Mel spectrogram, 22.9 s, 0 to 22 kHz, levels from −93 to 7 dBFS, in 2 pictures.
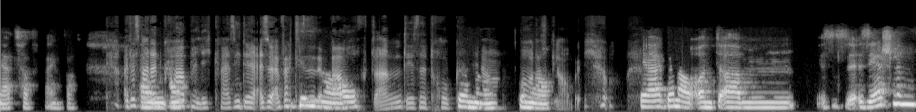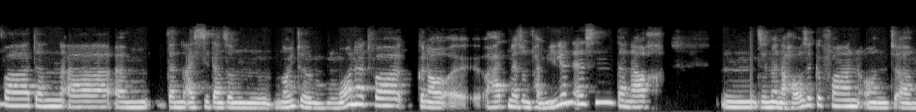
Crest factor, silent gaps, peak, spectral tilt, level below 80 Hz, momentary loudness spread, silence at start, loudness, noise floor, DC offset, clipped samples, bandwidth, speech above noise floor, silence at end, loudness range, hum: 12 dB; none; 0 dBFS; -7.5 dB/octave; -62 dBFS; 15 LU; 0 s; -13 LUFS; -58 dBFS; under 0.1%; under 0.1%; 12 kHz; 45 dB; 0 s; 5 LU; none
